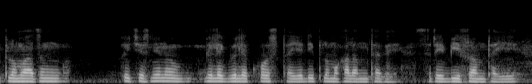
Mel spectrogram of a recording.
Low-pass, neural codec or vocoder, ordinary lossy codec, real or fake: 5.4 kHz; none; MP3, 32 kbps; real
